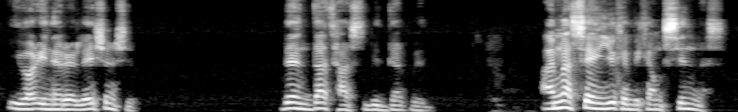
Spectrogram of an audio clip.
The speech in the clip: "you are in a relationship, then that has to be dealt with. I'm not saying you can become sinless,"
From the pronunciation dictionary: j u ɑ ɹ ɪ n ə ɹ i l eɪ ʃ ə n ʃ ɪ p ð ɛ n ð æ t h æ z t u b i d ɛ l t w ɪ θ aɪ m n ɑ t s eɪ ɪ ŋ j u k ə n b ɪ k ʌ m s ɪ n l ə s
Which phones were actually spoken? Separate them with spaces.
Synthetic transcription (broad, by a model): j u ɑ ɹ ɪ n ə ɹ i l eɪ ʃ ə n ʃ ɪ p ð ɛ n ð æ t h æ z t u b i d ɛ t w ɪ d aɪ m n ɑ t s eɪ ɪ ŋ j u k ə n b ɪ k ʌ m s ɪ n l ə s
